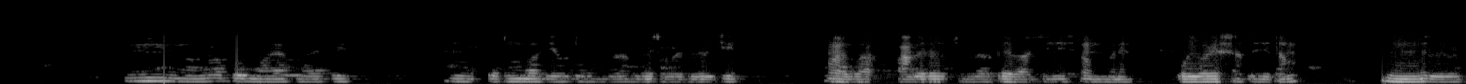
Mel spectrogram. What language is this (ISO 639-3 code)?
ben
